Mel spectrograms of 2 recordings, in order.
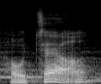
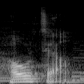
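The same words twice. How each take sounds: No difference in how they are said.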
